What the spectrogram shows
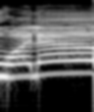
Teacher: الف مدہ ہونے کی وجہ سے ہم نے ولا ایک الف کی مقدار کھینچ کر پڑھا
